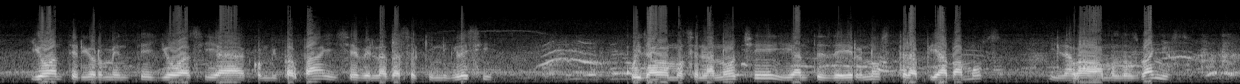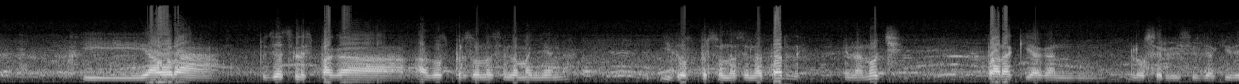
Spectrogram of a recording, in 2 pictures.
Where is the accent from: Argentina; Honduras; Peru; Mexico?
Mexico; Mexico City; Yo soy del pueblo de San Lorenzo de Sonco y Zapalapa, DF.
